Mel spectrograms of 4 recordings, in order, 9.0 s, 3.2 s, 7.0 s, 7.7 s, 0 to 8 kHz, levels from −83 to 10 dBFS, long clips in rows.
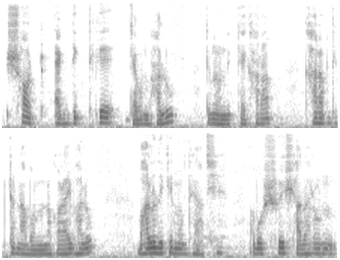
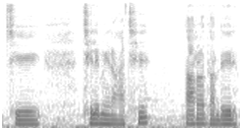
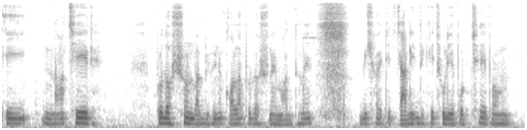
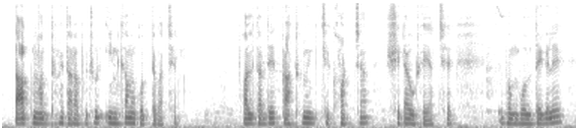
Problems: none marked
